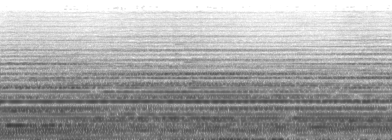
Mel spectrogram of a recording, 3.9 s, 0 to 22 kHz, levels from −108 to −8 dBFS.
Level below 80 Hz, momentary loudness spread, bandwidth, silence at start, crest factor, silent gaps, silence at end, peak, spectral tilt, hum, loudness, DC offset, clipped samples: -54 dBFS; 3 LU; 16 kHz; 0 s; 14 dB; none; 0 s; -24 dBFS; -5.5 dB/octave; none; -37 LUFS; under 0.1%; under 0.1%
